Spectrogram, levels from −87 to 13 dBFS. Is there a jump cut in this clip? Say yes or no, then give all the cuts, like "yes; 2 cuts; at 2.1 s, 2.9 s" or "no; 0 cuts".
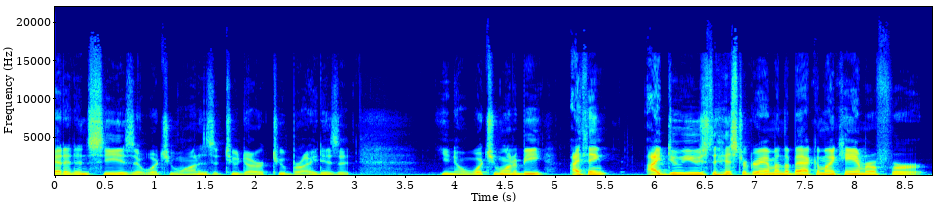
no; 0 cuts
